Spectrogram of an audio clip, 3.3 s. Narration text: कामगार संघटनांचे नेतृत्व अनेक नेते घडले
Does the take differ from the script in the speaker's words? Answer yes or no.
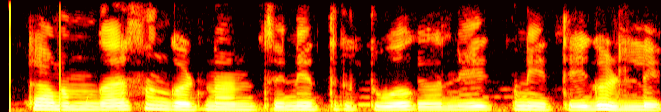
no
